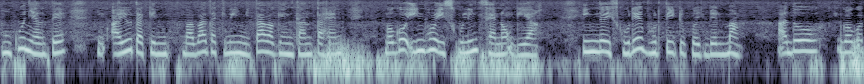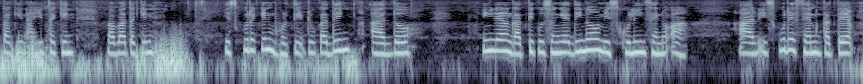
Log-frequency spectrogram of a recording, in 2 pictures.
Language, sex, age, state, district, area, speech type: Santali, female, 18-30, West Bengal, Birbhum, rural, spontaneous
